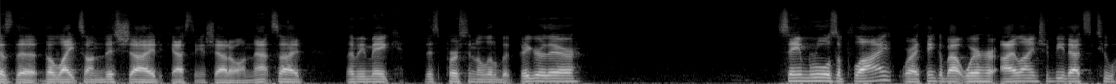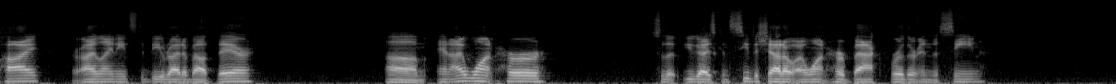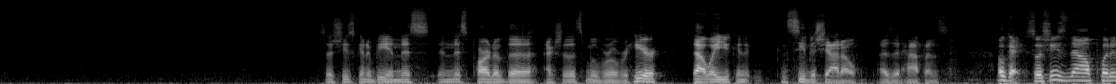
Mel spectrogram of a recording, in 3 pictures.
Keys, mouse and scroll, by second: 2.9 click, 7.6 click, 12.7 click, 16.8 click, 20.4 click, 22.2 click, 24.1 click, 25.8 click, 30.8 click.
